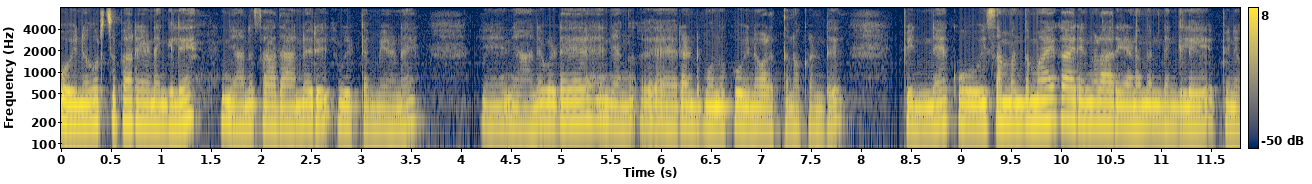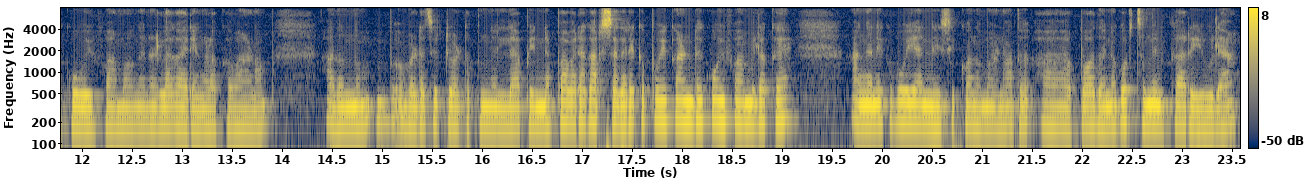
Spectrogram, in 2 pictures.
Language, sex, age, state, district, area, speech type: Malayalam, female, 30-45, Kerala, Malappuram, rural, spontaneous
